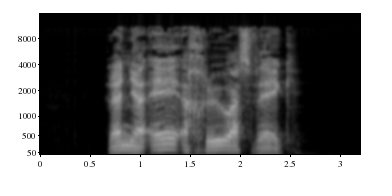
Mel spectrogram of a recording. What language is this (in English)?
Manx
